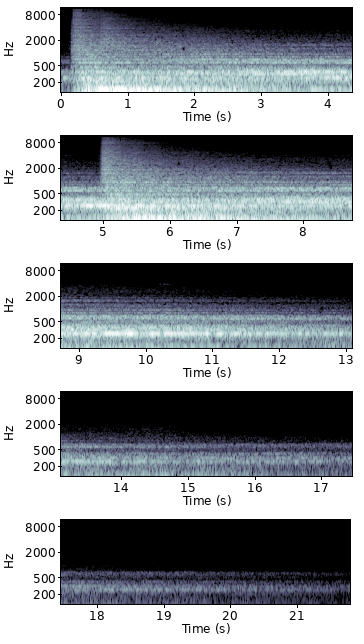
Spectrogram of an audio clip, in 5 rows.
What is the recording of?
LAYERS 001 - Alien Artillery - A#2
LAYERS 001 - Alien Artillery is an extensive multisample package containing 73 samples covering C0 till C6. The key name is included in the sample name. The sound of Alien Artillery is like an organic alien outer space soundscape. It was created using Kontakt 3 within Cubase.
artificial, drone, multisample, pad, soundscape, space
